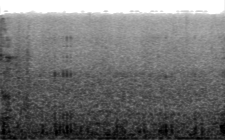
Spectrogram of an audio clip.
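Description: A low, steady background rumble of room tone, with no speech.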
